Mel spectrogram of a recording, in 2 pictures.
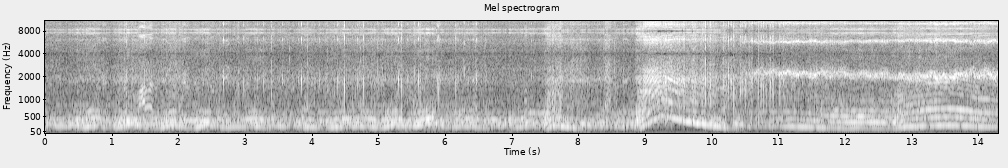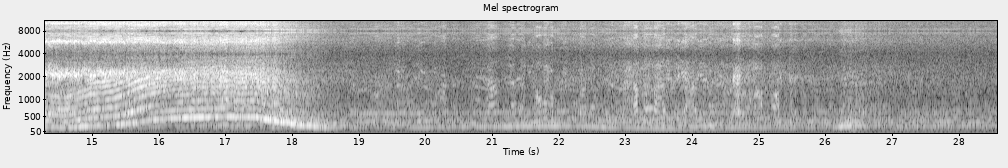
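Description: Sport motorcycle engine being revved up and down again and again during stunt riding. The engine is loudest with long high-and-low sweeps in the middle, then drops off and runs quieter near the end.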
